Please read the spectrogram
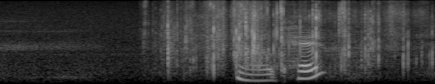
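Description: Plastic sample sachet crinkling as it is handled and set down, starting about a second and a half in as a run of sharp crackles. Two short wordless vocal sounds come in the middle of it.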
